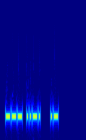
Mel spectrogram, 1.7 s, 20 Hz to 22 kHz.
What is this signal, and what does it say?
Morse code, heard as a keyed tone, about 51 wpm, 700 Hz. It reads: OF A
